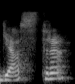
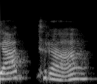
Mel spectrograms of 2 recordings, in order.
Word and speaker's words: यात्रा: pronounce it? Yastra? Yatra. It's feminine.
